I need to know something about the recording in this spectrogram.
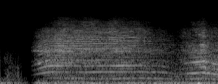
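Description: A racing snowmobile's engine running at high revs: a steady high-pitched engine note that cuts in abruptly a moment in and rises slightly near the end.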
